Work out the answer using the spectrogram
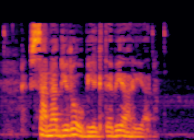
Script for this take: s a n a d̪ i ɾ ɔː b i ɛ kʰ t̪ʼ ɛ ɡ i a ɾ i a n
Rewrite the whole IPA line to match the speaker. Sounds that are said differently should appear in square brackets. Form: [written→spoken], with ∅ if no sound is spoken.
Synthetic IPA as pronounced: s a n a d̪ i ɾ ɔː b i ɛ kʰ t̪ʼ ɛ [ɡ→b] i a ɾ i a n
